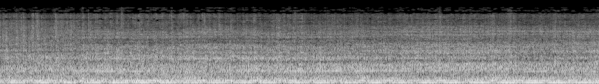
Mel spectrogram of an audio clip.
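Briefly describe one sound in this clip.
A combine harvester's diesel engine drones steadily close by.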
